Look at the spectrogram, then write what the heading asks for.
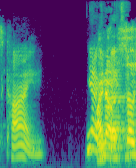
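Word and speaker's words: Kiin: Well, if it's Telrai, then it's So anyway, Keaton. so Telrai is like Well, That's how I pronounced Keaton. Keaton at first. Well, I thought no, it was. Keaton. but It's Sanderson Keaton. said it's Kine.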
